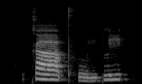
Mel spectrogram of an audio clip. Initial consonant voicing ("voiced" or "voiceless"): voiceless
